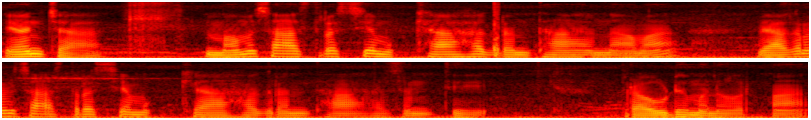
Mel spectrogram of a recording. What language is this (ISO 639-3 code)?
san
